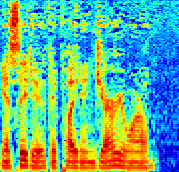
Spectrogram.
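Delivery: hushed whisper. Insisting on an answer during a sports trivia argument, whispering. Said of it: "Why are we whispering?".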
